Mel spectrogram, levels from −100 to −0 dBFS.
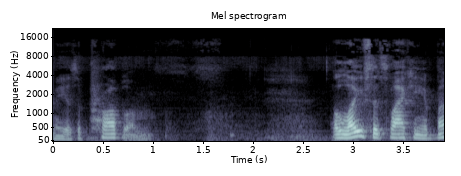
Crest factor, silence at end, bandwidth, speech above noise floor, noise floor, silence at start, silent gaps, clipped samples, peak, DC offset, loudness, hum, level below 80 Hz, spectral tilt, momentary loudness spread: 22 dB; 0 s; 15 kHz; 36 dB; -64 dBFS; 0 s; none; under 0.1%; -10 dBFS; under 0.1%; -29 LUFS; none; -62 dBFS; -7.5 dB/octave; 18 LU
